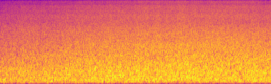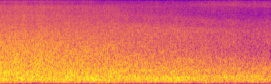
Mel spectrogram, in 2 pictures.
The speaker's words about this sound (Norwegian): Det her eh, vannet som er på vei ned fra fjellet gjennom et kraftverk. Gjennom et kraftverk og produsere energi til industrien.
